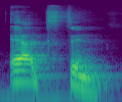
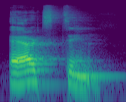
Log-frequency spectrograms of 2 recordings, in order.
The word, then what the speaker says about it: Ärztin: E o A tremado se pronuncia um A misturado com E, certo? Um E aberto, tá? E ele se pronuncia E, certo? É A misturado com E, não é nem E e nem A, é E, ok?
